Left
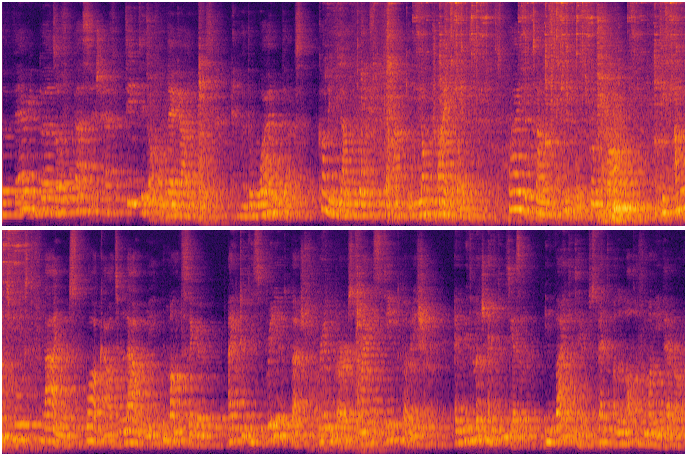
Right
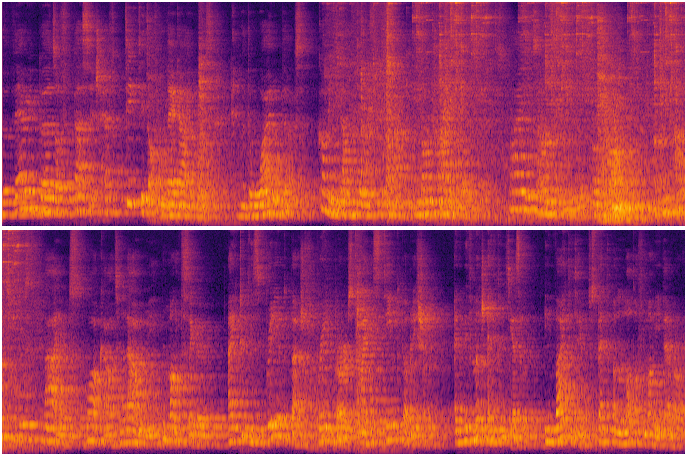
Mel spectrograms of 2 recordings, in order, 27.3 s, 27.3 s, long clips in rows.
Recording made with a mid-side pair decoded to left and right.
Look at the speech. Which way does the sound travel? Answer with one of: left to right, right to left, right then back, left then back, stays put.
left then back.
